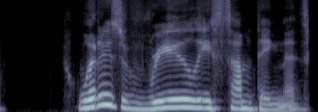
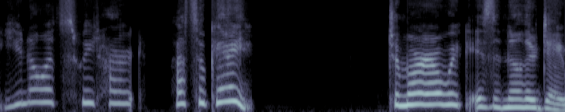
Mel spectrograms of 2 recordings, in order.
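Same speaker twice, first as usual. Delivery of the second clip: tender self-compassion; 9 semitones higher, faster than usual. Pretend. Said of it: "with beautiful compassion, self-love, ... say".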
